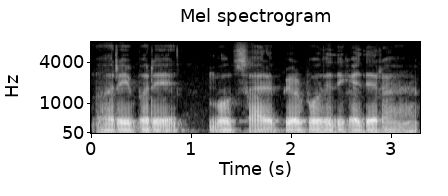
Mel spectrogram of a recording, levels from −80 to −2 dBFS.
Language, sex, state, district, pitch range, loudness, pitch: Hindi, male, Chhattisgarh, Balrampur, 70-75 Hz, -16 LUFS, 75 Hz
